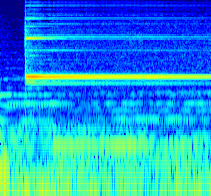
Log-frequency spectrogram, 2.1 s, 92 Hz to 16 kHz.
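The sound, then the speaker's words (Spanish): A single bright WhatsApp message notification chime rings out clear from a phone. Its pure tone lingers and slowly fades over a couple of seconds, with no voices around it. “Y ahí fue donde entendí que la mejor herramienta para contar los 101 en la verea... tenían que ser los tan amados como odiados audios del WhatsApp.”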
